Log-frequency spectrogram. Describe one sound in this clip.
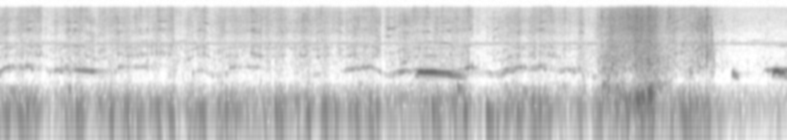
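A fishing reel whirs steadily as line is wound in.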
